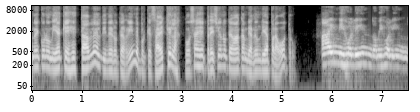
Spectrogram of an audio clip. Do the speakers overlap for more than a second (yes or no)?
no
